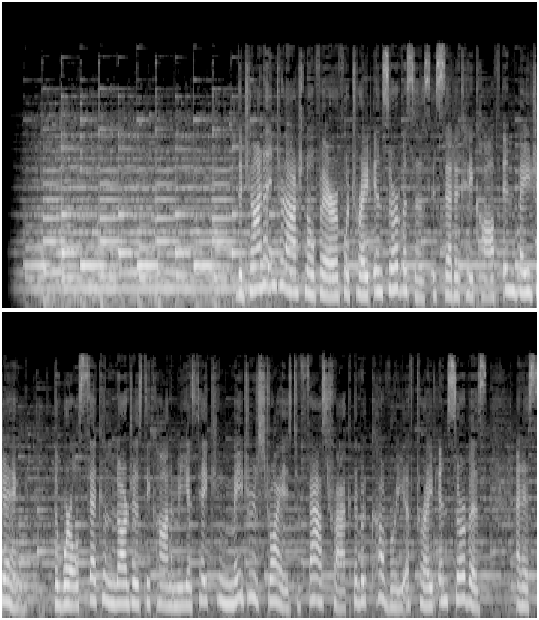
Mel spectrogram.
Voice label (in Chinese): 宣传片花; 北京服贸会宣传片花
